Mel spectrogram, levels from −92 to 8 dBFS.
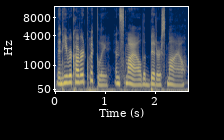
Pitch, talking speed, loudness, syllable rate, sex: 200 Hz, 200 wpm, -17 LUFS, 6.4 syllables/s, female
